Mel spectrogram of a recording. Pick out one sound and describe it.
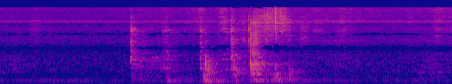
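A metal bar scrapes and clanks on a board.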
